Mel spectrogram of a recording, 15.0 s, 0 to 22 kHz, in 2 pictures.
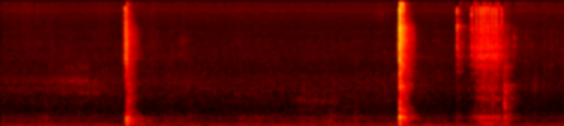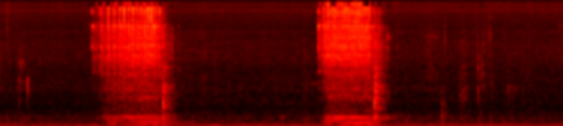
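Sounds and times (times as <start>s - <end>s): sewing machine stitching: 6.1s - 6.9s, 8.8s - 10.0s, 11.8s - 12.8s.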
